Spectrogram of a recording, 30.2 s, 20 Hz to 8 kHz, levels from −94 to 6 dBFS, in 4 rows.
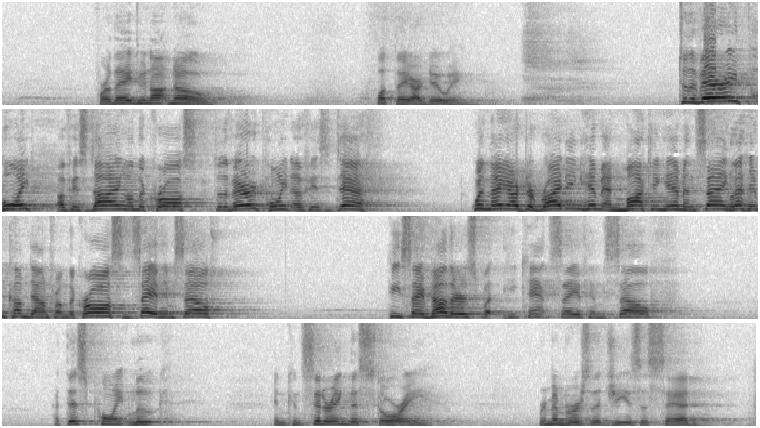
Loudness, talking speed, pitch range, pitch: -17 LUFS, 130 wpm, 170-265 Hz, 220 Hz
